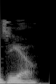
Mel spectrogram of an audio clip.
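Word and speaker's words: xèo: Ban Zio, Vietnamese crepe, the sizzling pancake. Ban Zio is often referred to as sizzling pancake because Zio is pronounced like the sizzling sound it makes when it is fried.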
